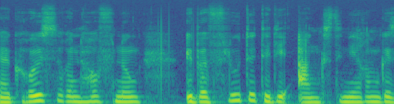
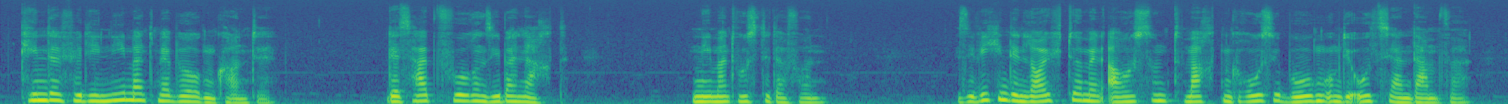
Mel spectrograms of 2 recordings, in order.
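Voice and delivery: ordinary talk, nothing marked

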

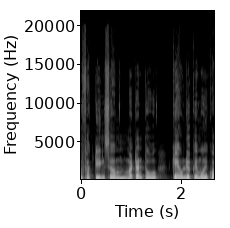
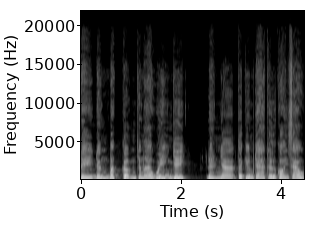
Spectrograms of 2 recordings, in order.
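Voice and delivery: high yelling outburst at the top of her voice; 8 semitones higher, 4 dB louder than usual. A woman answers a man who blames ghosts, yelling. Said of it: "Bà Thu Hoài gào lên".

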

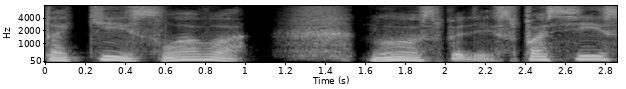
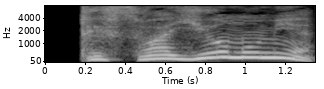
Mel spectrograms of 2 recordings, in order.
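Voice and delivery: high, drawn-out, frightened, agitated; 5 semitones higher than usual. Marko reacts to Kira talking about dying: frightened, agitated. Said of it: "перепуганно взвинтился Марко".

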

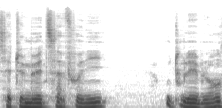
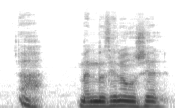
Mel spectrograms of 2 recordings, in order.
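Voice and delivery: satisfied smiling exclamation, louder; 3 semitones higher, 4 dB louder than usual. Told who has learned his verses by heart, René exclaims with a satisfied smile. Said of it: "s'écria René avec un sourire de satisfaction".

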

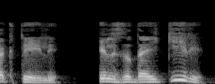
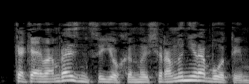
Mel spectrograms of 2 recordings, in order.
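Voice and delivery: ordinary delivery, nothing marked

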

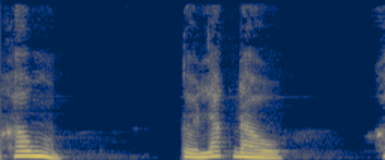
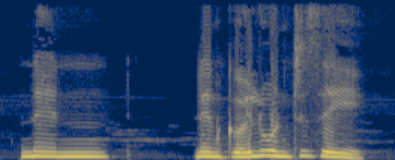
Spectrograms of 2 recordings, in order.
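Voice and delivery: louder, raised delivery. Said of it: "Gì mà bà lớn tiếng vậy?".

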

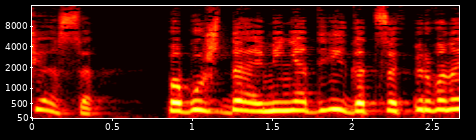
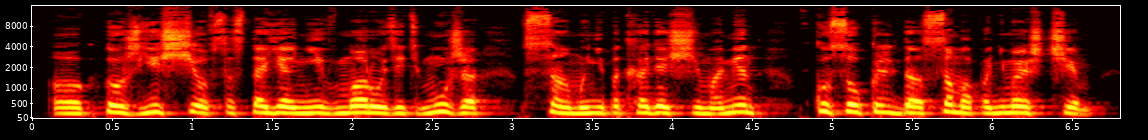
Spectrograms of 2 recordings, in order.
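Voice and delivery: low, displeased grumble with a snort; 6 semitones lower than usual. The husband answers his wife's question, grumbling with a displeased snort. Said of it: "Буркнул в ответ Рид с недовольным фырканьем".

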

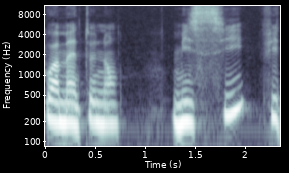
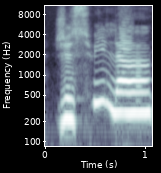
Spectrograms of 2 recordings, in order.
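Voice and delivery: loud, high-pitched calling out; 7 semitones higher, 7 dB louder than usual. A man arriving with a large pistol display announces himself, called out.

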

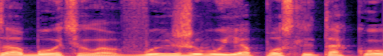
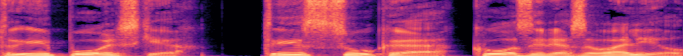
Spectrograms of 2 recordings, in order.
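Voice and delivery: barking with swooping pitch. The gang leader grabs the captive by the hair and barks in his face. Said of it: "рявкнул прямо в лицо".

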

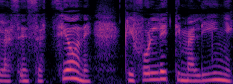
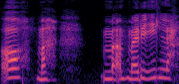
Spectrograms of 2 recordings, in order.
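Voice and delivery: stammering, chattering teeth, higher, louder, slower; 6 semitones higher, 6 dB louder than usual. Narrator reading Anna's reply to Marilla, stammering, teeth chattering. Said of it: "balbettò Anna battendo i denti".

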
